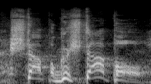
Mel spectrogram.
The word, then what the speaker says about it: Gestapo: In America, we pronounce it Gestapo.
